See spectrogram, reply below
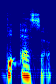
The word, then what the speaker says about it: dehesa: If we are in Spain, it's called a dehesa. – Dehesa. – Dehesa. Hmm. If we are in, or rather, I'm sorry, the Spanish pronunciation would be dehesa.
